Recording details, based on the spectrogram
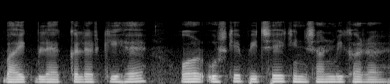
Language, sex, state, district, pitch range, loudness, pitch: Hindi, male, Gujarat, Valsad, 115-125 Hz, -18 LUFS, 120 Hz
